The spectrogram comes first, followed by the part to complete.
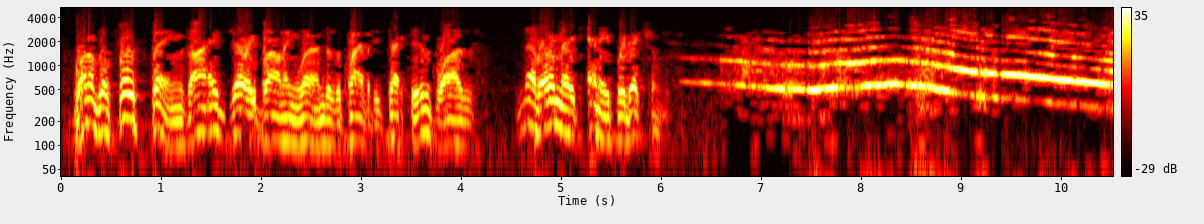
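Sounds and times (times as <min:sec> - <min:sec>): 
speech: 0:00.2 - 0:06.2
police car siren wailing as the car arrives at a barricade: 0:06.1 - 0:10.5.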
